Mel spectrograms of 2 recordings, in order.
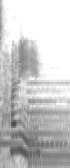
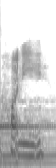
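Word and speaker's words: Hunie: is honeypop I think honeypop is pronounced honey the h u n i e I think it's pronounced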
